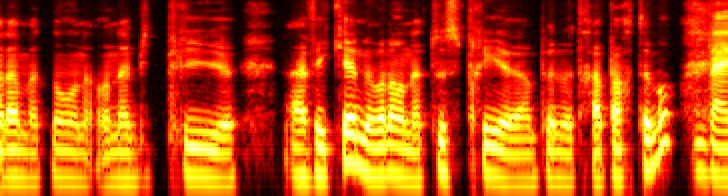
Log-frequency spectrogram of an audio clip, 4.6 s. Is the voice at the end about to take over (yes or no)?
no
